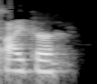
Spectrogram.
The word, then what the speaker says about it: Eicher: It's Eicher.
